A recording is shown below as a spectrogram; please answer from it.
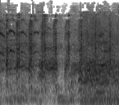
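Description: A person snickering: a quick run of short, breathy giggles.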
